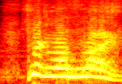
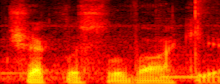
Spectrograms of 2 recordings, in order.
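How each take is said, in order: First: It is said quickly and urgently. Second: It is said slowly and wearily. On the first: The speaker is in a rush. "Unless you're in, in a hurry" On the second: The speaker is worn out. "But if you're just tired"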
